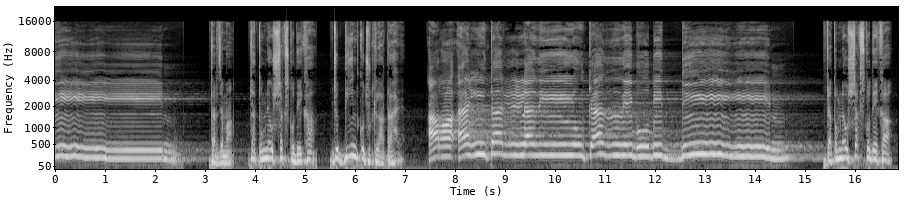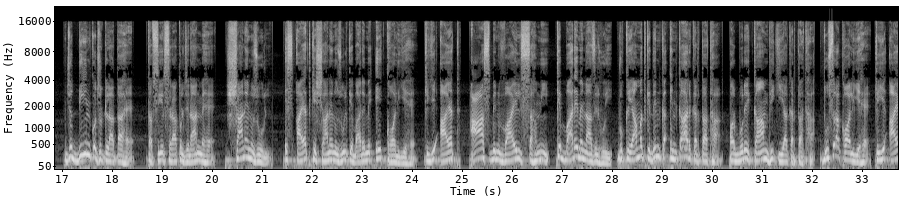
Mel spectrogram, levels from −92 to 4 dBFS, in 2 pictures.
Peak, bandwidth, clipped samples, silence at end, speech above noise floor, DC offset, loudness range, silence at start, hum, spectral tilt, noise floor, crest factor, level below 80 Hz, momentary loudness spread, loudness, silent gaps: 0 dBFS; 16.5 kHz; under 0.1%; 0 s; 25 dB; under 0.1%; 3 LU; 0 s; none; -4.5 dB/octave; -40 dBFS; 16 dB; -42 dBFS; 9 LU; -15 LUFS; none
